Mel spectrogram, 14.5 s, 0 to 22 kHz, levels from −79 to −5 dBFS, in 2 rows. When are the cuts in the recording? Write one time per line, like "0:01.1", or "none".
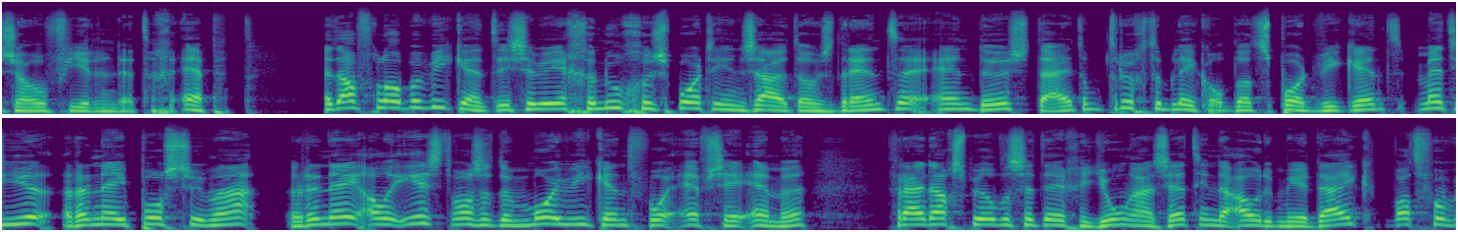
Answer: none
